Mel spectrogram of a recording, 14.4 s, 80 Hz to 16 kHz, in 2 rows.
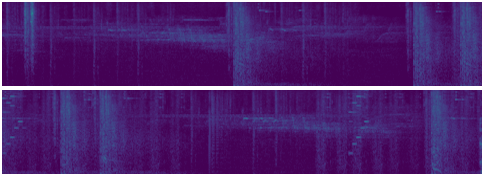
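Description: Gunfire from a weapon being hip-fired in Metal Gear Solid 3 comes as sharp, loud bursts and single shots spread irregularly over a quieter ambient background.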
